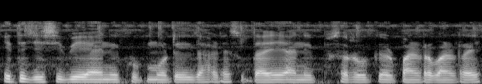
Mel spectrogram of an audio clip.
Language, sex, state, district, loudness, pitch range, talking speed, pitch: Marathi, male, Maharashtra, Washim, -16 LUFS, 105-115 Hz, 175 wpm, 110 Hz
